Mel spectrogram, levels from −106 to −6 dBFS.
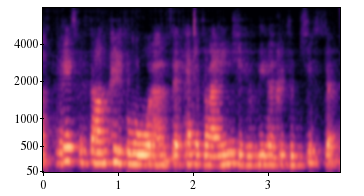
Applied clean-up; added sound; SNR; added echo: neural mask model DeepFilterNet 3.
